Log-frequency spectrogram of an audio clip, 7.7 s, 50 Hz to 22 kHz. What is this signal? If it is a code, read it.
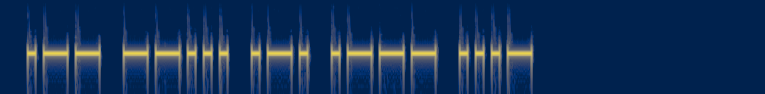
Morse code, heard as a keyed tone, about 15 wpm, 700 Hz. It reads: W7RJV
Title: USA Call Signs - 5 Characters - Repeated 3x - 15wpm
